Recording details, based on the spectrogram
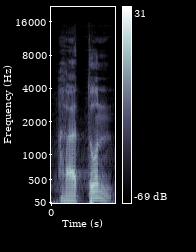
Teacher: یہاں نون تنوین کا اظہار ہے، غنہ نہیں کریں گے کیونکہ آگے حروف حلقی میں سے ہا آ رہی ہے.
